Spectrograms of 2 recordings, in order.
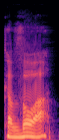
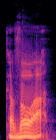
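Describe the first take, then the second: No difference in how they are said.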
